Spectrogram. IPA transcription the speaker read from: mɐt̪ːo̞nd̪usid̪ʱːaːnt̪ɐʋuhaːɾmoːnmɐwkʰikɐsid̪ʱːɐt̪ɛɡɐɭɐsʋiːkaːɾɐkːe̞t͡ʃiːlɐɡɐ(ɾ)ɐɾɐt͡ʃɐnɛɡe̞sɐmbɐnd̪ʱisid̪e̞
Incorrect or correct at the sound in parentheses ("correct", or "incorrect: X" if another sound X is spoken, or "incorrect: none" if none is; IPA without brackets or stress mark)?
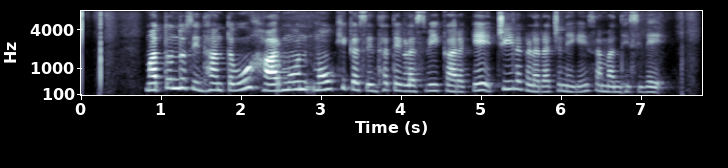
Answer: incorrect: ɭ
